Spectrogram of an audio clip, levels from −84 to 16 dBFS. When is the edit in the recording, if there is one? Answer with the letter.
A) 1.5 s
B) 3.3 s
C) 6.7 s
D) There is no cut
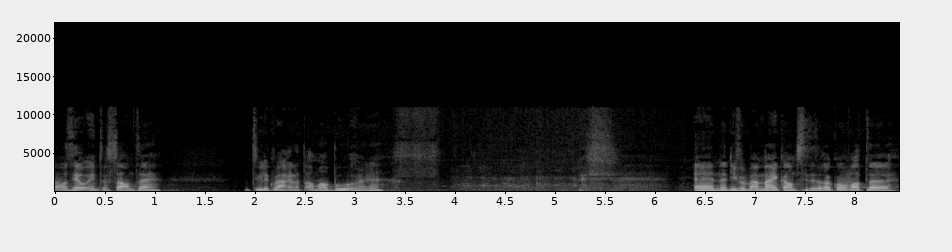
D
